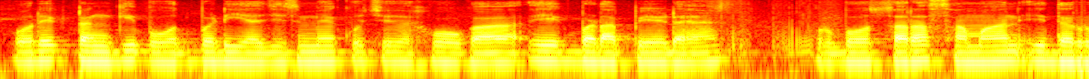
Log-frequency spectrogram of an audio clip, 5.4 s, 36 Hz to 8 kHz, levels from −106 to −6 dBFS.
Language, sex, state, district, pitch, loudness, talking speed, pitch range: Hindi, male, Uttar Pradesh, Saharanpur, 115 Hz, -20 LUFS, 210 wpm, 110-115 Hz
